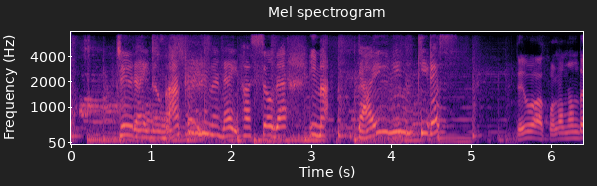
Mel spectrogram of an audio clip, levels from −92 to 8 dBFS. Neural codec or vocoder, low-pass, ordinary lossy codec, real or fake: codec, 16 kHz, 2 kbps, X-Codec, HuBERT features, trained on general audio; 7.2 kHz; none; fake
